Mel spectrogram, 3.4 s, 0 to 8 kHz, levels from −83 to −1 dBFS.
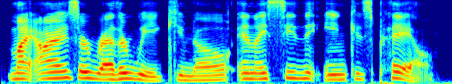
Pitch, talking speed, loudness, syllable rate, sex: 185 Hz, 245 wpm, -18 LUFS, 5.0 syllables/s, female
